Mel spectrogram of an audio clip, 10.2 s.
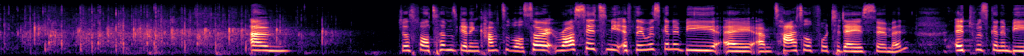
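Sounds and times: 
audience applause: 0:00.0 - 0:03.5
speech: 0:02.5 - 0:03.0, 0:04.0 - 0:10.2.

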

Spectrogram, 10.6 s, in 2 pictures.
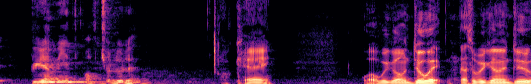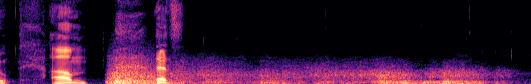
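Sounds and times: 
speech: 0:00.3 - 0:01.6, 0:02.3 - 0:02.8, 0:03.6 - 0:07.2
thunder rumbling: 0:06.4 - 0:10.6.

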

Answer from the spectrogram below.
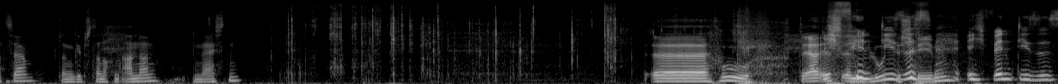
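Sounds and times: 
speech: 0:00.0 - 0:02.5, 0:06.5 - 0:10.5
paper or material tearing and crinkling as sound effects: 0:02.8 - 0:07.8
laughter: 0:08.0 - 0:09.8.

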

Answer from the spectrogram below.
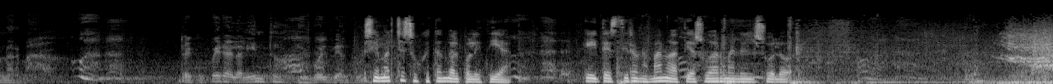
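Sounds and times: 
speech: 0:01.8 - 0:08.5
patrol car reversing out of a warehouse: 0:09.6 - 0:10.5.

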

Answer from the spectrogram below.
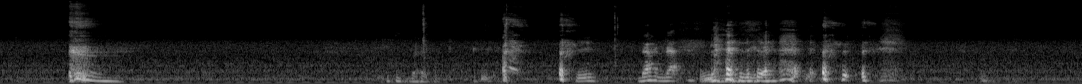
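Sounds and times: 
low hum: 0:00.0 - 0:10.8
raspy coughing: 0:00.7 - 0:01.4, 0:04.8 - 0:06.0, 0:07.5 - 0:09.0
speech: 0:05.8 - 0:09.1
laughter: 0:06.8 - 0:08.6.

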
